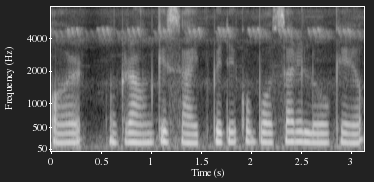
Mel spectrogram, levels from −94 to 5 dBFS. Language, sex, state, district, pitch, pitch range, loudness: Hindi, female, Tripura, Unakoti, 200 Hz, 190-205 Hz, -16 LUFS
